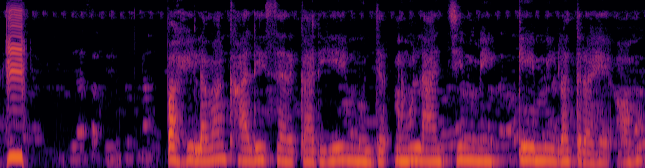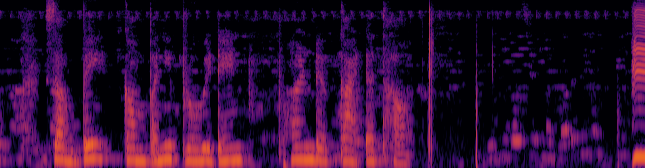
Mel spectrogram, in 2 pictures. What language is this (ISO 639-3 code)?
bho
